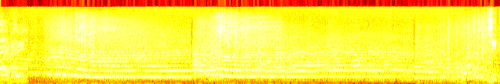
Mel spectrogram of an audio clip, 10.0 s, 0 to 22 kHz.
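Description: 1975 Formula 1 cars running at full speed on a soaked track, engines at high revs. Each car's note drops as it passes, about a second in and again about four seconds in, with hiss from the spray.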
